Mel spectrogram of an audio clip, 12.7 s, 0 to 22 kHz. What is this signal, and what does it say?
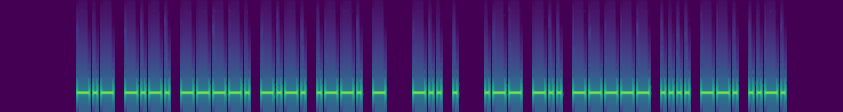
Morse code, heard as a keyed tone, about 21 wpm, 700 Hz. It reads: KC9CPT DE WD0HGF
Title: USA Callsign DE Callsign - 6 Characters - 20wpm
